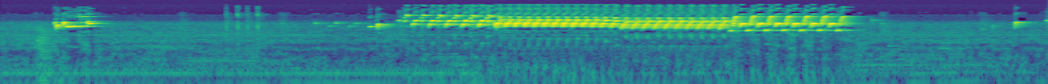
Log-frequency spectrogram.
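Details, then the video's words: European goldfinch hybrid singing: a brief high note, a pause, then a sustained stretch of rapid, buzzy, tinkling trills. The trills run steadily for about four seconds, shift pitch near the end and stop abruptly. The background is quiet. "UN RATITO DE CANTO DE MIXTO DEL JILGUERO ** تغريد هجين الحسون"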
